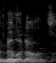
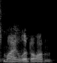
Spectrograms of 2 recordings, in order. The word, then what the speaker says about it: Smilodon: there's a theme building here oh it's the milons it's right up San actually it's Smilodon youone pronounce it because they're just that happy with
